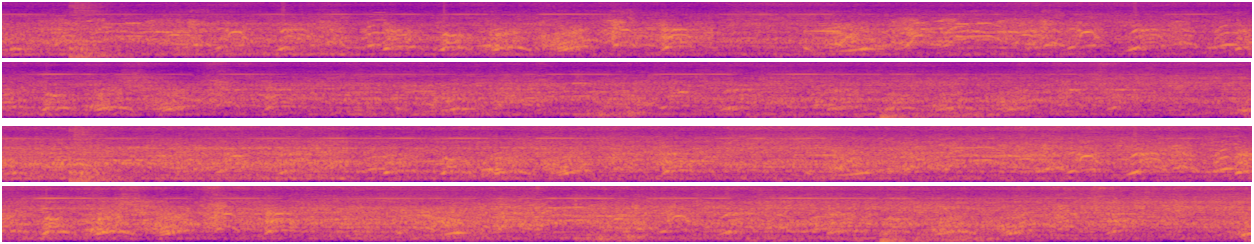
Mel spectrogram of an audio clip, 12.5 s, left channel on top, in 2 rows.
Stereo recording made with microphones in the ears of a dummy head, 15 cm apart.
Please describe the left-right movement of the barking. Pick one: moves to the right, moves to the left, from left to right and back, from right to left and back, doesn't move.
moves to the right.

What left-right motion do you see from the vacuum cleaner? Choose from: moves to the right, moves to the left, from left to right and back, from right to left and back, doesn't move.
doesn't move.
